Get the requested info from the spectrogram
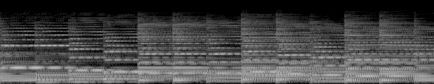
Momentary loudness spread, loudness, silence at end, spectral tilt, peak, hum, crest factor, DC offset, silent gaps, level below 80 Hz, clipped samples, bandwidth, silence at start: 3 LU; -21 LUFS; 0 s; -4 dB/octave; -8 dBFS; none; 14 dB; under 0.1%; none; -66 dBFS; under 0.1%; 14 kHz; 0 s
